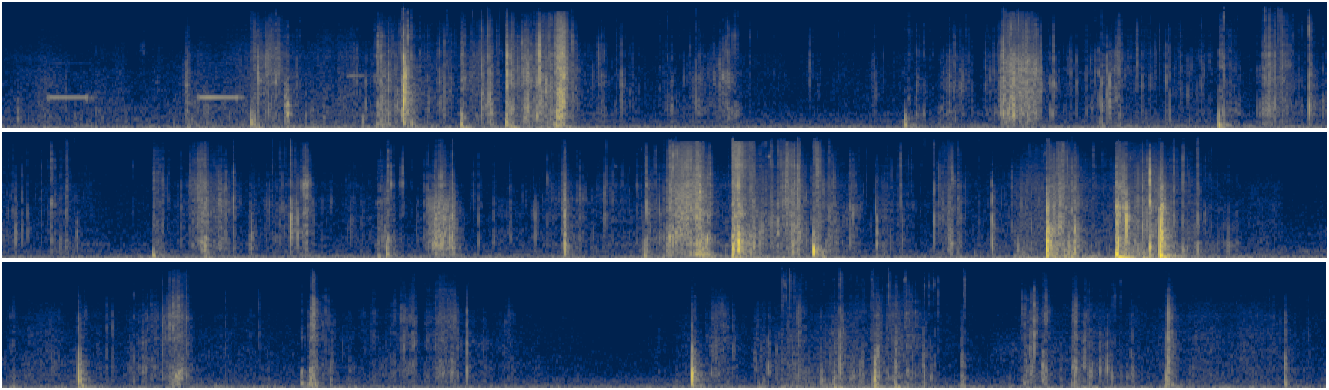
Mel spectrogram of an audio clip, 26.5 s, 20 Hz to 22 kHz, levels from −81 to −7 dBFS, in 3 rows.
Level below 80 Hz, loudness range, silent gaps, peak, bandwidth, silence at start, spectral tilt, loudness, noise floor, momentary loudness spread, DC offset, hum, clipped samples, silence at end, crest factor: -42 dBFS; 15 LU; none; 0 dBFS; 18 kHz; 0.05 s; -4.5 dB/octave; -29 LUFS; -51 dBFS; 26 LU; under 0.1%; none; under 0.1%; 0.25 s; 32 dB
